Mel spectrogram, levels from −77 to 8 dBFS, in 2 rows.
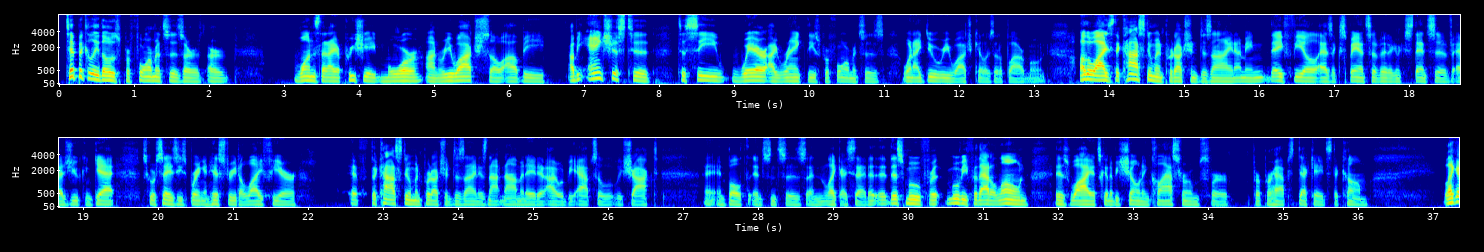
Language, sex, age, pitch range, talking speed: English, male, 30-49, 100-120 Hz, 165 wpm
